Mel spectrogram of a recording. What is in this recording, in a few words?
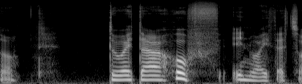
"hwff", Welsh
